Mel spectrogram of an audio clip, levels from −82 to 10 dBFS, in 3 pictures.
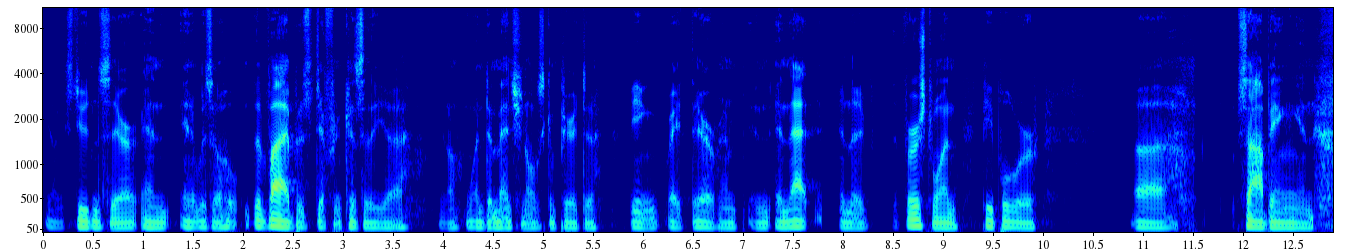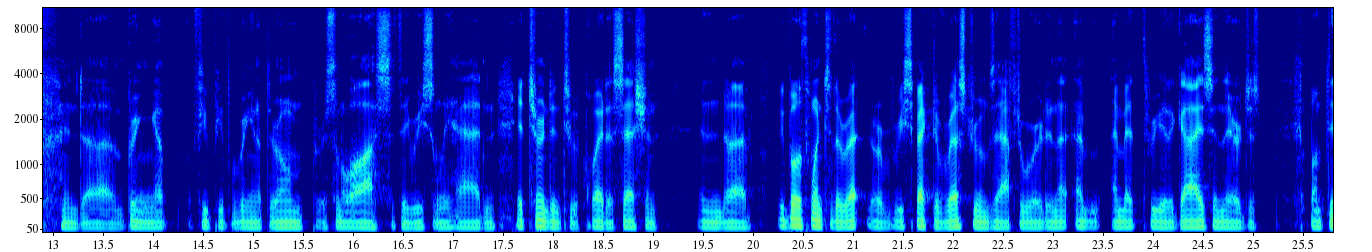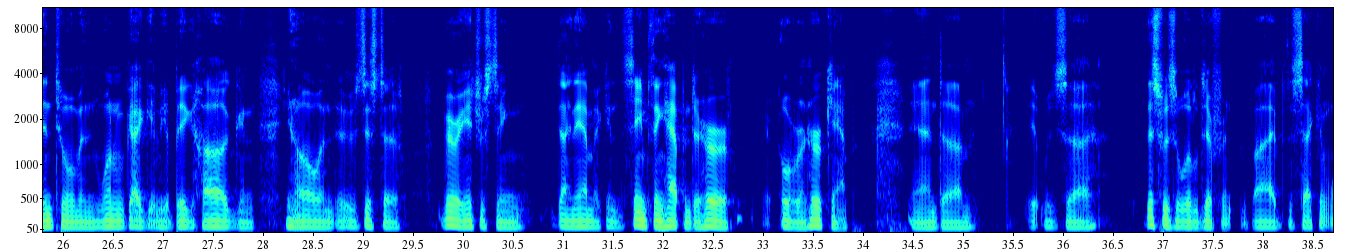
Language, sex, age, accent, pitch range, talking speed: English, male, 50-69, American, 75-85 Hz, 205 wpm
